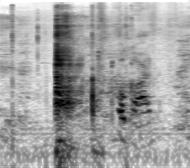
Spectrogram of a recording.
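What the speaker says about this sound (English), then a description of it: "That's a real fart." A real fart pushed out while playing with glitter slime, a short, loud burst followed by a few smaller sputtering squeaks, with a voice nearby.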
